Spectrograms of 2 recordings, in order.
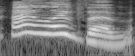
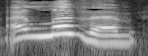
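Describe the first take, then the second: First: Excited, loving. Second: Slow, loud, heartfelt repeat. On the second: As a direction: lean into it with real affection. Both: Real, not acted.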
